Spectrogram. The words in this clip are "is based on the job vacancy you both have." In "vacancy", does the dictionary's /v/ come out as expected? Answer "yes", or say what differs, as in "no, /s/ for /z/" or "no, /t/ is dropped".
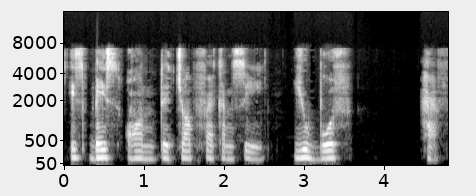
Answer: no, /f/ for /v/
